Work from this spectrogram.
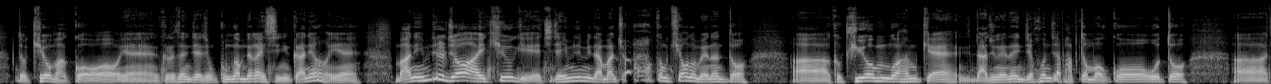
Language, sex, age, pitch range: Korean, male, 40-59, 105-145 Hz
